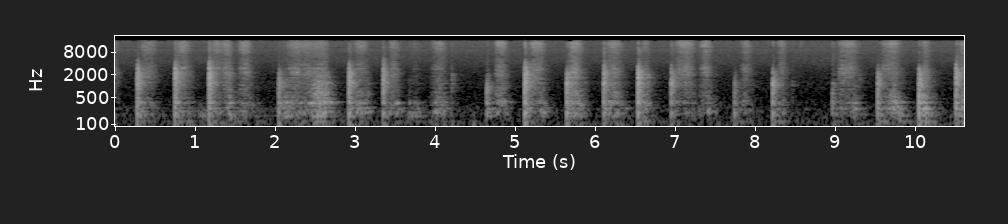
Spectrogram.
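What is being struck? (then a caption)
Chalk on a wooden-framed blackboard. A hand writes with a stick of white chalk on a small wooden-framed blackboard standing on an easel. Seventeen short, irregularly spaced chalk strokes tap and scratch across the board, each a sharp, dry attack with a bright scraping hiss that fades quickly. Softer rubbing sounds fill the gaps between strokes.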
